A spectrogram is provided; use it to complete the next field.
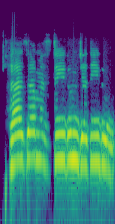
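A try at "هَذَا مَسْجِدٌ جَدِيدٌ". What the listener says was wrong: কিন্তু আপনি কিন্তু মসজিদুন টান দিচ্ছেন। মসজিদুন জাদীদুন, বলেন দেখি আবার।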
